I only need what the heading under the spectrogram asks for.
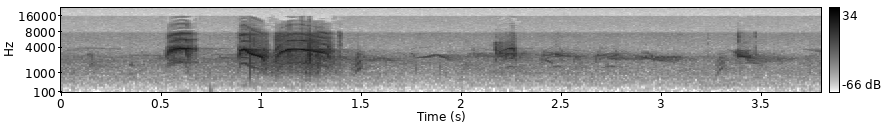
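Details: An Azure-shouldered tanager in woodland gives high, squeaky, thin notes in a short burst near the start, then softer scattered chips against a quiet outdoor background.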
